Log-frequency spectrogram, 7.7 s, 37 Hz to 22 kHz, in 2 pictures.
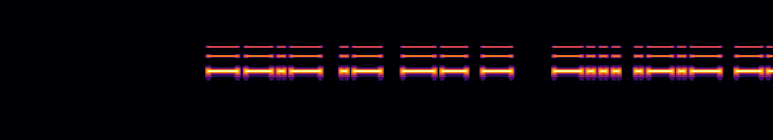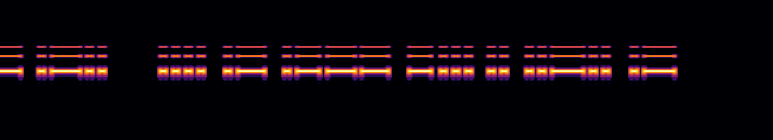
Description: Morse code (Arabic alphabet), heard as a keyed tone, hand-sent with a bug key, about 38 wpm, 860 Hz. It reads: قامت بعمل حاجبيها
